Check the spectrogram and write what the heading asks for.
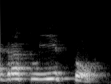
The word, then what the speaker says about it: gratuito: Então, em gratuito, o U prevalece sobre o som do I, que é semivogal.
